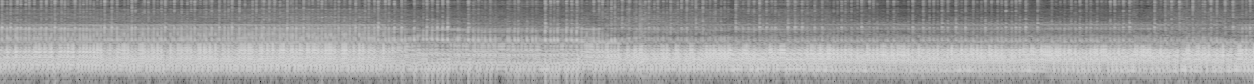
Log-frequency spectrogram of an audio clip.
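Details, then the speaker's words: Homelite chainsaw with no decompression valve, untuned and in mint condition, at fast idle. Steady high, even two-stroke buzz with no misses or surging; healthy normal running. "Friends, I didn't even have to tune this thing. She's mint."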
